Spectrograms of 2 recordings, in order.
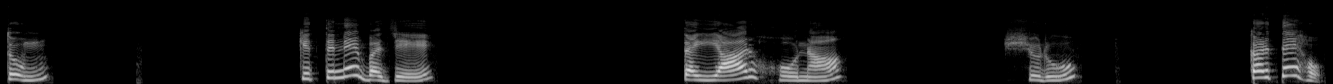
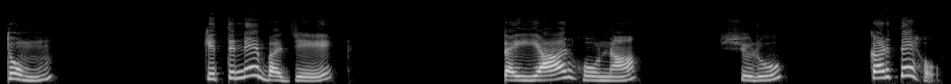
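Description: First: It is said slowly. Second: It is said at normal speed.

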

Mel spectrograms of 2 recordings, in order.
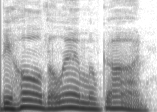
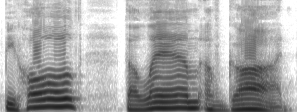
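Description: First: It is said quietly and flatly. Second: It is yelled loudly in awe.

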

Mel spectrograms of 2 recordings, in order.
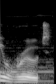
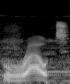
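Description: First: The word is said with a long 'oo' vowel. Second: The word is said with an 'ow' vowel. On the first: The speaker calls it right. "E's mean that the vowels are supposed to be long. So it's supposed to be route" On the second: The speaker calls it wrong. "not route"

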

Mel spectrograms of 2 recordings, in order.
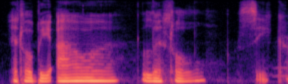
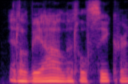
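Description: First: The line sounds even creepier and more unsettling. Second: The line sounds creepy and unsettling. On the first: "how about this? ... That's worse" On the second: "There was something about the way you said it that triggered my fight or flight response"

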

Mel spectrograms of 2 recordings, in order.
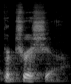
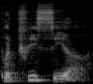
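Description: First: The name is said with English-style sounds. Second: The name is said with Spanish-style sounds. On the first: The speaker calls it wrong. "instead of Patricia" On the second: The speaker calls it right. "her name is pronounced Patricia"

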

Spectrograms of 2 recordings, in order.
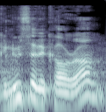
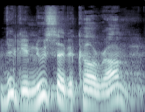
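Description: First: It is said as an amazed question. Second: It is said as a plain statement.

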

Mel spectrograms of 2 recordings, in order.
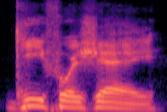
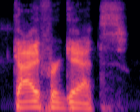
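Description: First: The surname is not said like English 'forget'. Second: The surname is said like English 'forget'. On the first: This is how the name is actually pronounced. "In the pronunciation, there was a guy, his name is Guy Forget" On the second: This is how the name looks when read as written. "But if you were just reading it"

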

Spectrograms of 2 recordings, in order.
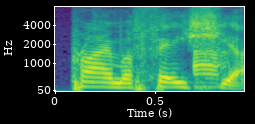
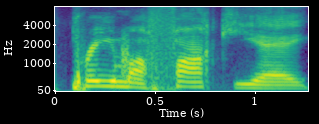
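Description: First: It is said with an English pronunciation. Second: It is said with a Latin pronunciation. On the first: "In English, it's pronounced prima facie" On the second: "In Latin, it's prima facie"

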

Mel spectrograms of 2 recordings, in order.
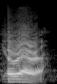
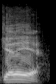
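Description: First: The name is said with an American pronunciation. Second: The name is said with a native Spanish pronunciation. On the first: The speaker calls it wrong. "Or as they'll say" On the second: The speaker calls it right. "But it is Guerrera"

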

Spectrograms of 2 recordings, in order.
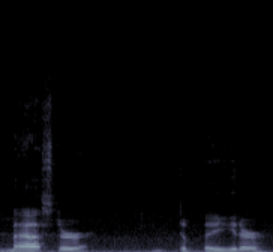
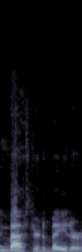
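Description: First: The phrase is said slowly with a pause between words. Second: The phrase is said quickly without a pause between words. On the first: It sounds like dropping hints. The speaker calls it wrong. "would you want us to say it slower?" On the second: Listeners become desensitized to it. The speaker calls it right. "pulling off the Band-Aid real quick when you say it quick"

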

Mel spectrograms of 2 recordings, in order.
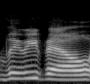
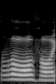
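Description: First: The middle i sound is clearly pronounced. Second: The middle i sound is swallowed. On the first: The speaker calls it wrong. "It's not Louisville" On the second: The speaker calls it right. "You swallow the I"

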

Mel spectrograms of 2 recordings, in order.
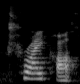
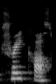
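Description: First: The name is said with its native pronunciation. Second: The name is said with an American pronunciation. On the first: This is the name's original pronunciation. "the actual correct pronunciation is Trakos" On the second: This is how Americans usually say the name. "Americans say Trakos, which I think sounds so much better"

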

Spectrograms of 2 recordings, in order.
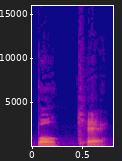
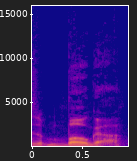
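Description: First: The middle consonant is a k sound. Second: The middle consonant is a g sound. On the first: The speaker calls it right. "the sort of general pronunciation would be bokeh" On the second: The speaker calls it wrong. "the thing I'm trying to get people away from is boga, where it's almost like B-O-G-U-A"

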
